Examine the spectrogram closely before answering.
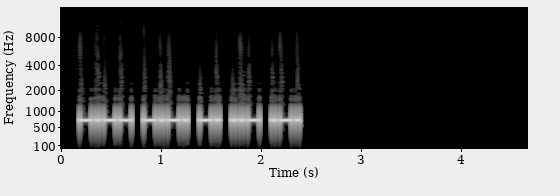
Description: Morse code, heard as a keyed tone, about 30 wpm, 700 Hz. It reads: YCNUR
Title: Code Groups - 5 Letter:Numbers - 30wpm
